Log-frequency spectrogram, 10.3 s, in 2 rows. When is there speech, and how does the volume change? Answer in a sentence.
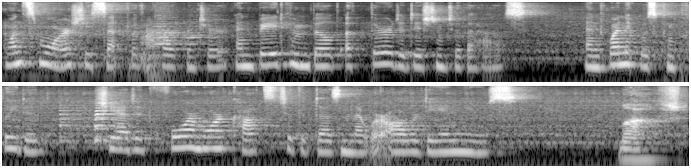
The speech can be heard from 0.0 to 9.1 s, at a steady volume; and briefly from 9.8 to 10.2 s.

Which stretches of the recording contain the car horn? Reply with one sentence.
You can hear the car horn from 0.9 to 1.5 s and from 5.5 to 6.0 s.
